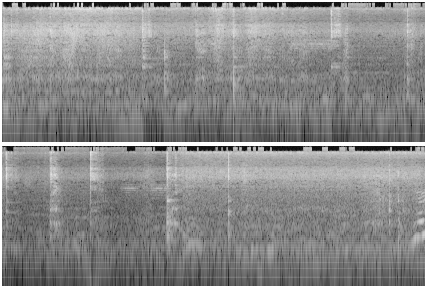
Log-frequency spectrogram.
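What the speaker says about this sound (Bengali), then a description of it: "রসুন দিয়ে এখন বিফটাকে ভাজা হয়ে গেল ফার্স্ট আমি আদা দিয়ে ভেজেছি এখন রসুন এখন ভাজবো" Beef fries with ginger and garlic in a pan, giving a steady sizzle broken by repeated scraping and clinking stirs of a utensil against the metal.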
